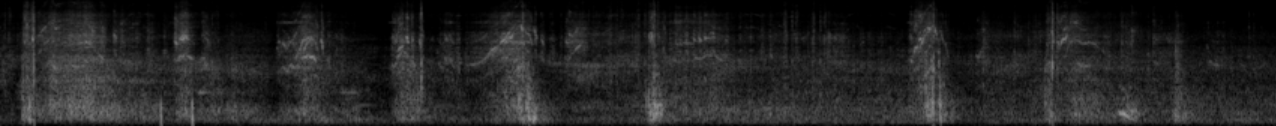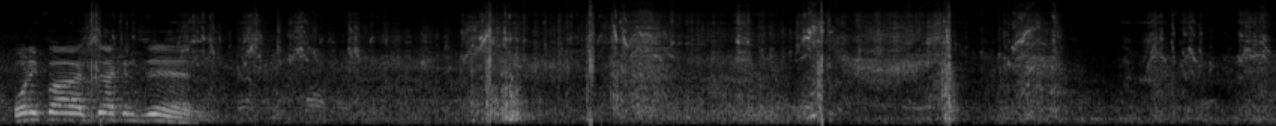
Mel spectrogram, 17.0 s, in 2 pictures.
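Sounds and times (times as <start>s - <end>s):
toy truck motor whining: 0.0s - 8.4s, 9.0s - 17.0s.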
